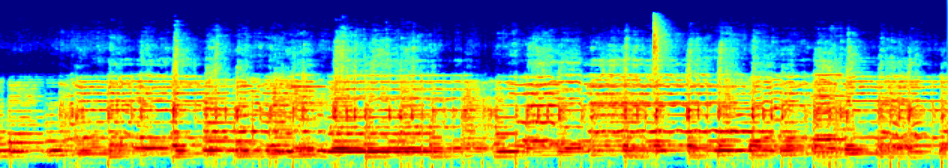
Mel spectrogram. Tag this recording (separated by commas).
Music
